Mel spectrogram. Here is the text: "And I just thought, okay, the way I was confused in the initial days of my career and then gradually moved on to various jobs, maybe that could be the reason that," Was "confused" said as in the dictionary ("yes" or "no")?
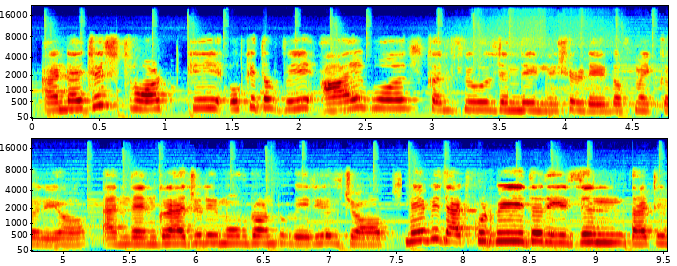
yes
